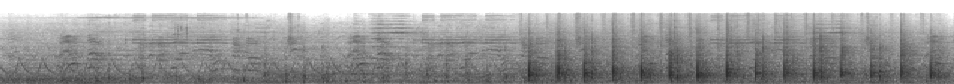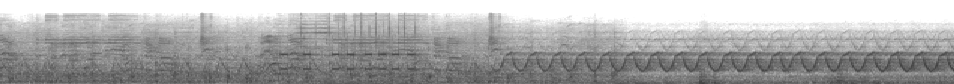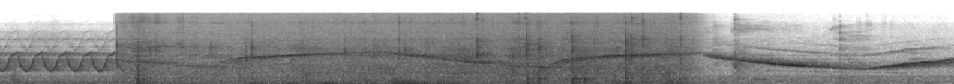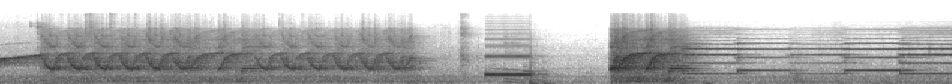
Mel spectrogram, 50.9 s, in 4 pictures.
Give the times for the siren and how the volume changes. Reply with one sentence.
You can hear the siren from 0.0 to 43.7 s, getting louder; and from 46.2 to 50.8 s, getting quieter then louder.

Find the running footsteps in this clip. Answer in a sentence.
The running footsteps can be heard from 6.8 to 12.6 s.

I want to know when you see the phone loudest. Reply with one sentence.
The loudest moment of the phone is at 45 seconds.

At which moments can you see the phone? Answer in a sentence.
You can hear the phone from 16.4 to 18.4 s and from 44.6 to 45.3 s.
